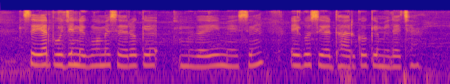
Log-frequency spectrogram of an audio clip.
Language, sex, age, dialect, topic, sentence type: Maithili, male, 25-30, Angika, banking, statement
